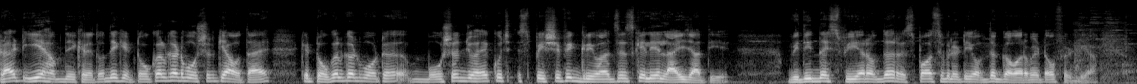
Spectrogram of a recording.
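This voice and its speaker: A man talks at a moderate pace and a medium pitch. His tone is dark and mellow. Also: ordinary pitch variation. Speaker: online polity teacher. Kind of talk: lecture.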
